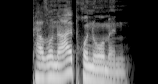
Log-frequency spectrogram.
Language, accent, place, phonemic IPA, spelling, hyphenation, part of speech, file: German, Germany, Berlin, /pɛʁzoˈnaːlpʀoˌnoːmən/, Personalpronomen, Per‧so‧nal‧pro‧no‧men, noun, De-Personalpronomen.ogg
- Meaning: personal pronoun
